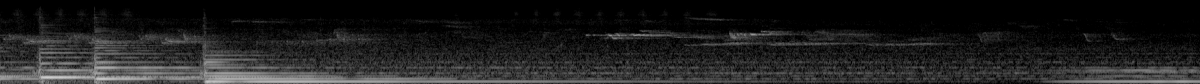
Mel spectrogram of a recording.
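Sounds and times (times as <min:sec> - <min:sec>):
low held chord: 0:00.0 - 0:07.3, 0:10.4 - 0:12.0.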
